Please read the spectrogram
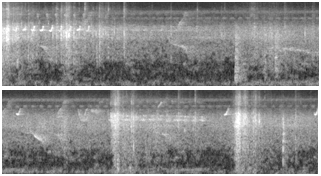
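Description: Quiet outdoor ambience with small birds chirping faintly now and then, and three short rustling noises about five, nine and eleven seconds in.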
